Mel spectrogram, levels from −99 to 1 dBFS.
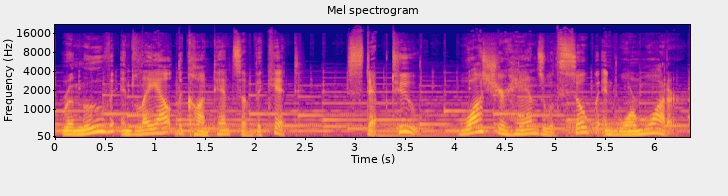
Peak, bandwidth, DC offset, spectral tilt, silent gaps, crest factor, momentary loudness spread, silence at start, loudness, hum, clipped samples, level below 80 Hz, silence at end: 0 dBFS; 16.5 kHz; under 0.1%; -5.5 dB/octave; none; 14 dB; 9 LU; 0 s; -15 LUFS; none; under 0.1%; -42 dBFS; 0 s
